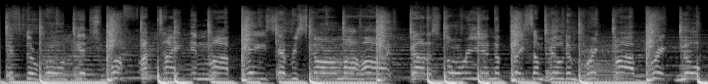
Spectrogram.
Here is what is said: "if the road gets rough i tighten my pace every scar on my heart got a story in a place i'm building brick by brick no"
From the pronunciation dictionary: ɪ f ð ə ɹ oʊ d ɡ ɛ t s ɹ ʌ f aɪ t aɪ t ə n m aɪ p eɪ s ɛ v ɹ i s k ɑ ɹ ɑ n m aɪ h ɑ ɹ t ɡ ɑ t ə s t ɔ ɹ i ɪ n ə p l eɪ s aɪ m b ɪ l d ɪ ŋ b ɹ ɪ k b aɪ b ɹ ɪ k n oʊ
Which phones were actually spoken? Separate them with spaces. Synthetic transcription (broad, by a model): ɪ f ð ə ɹ oʊ d ɡ ɛ t s w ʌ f aɪ t aɪ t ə n m aɪ p eɪ s ɛ v ɹ i s k ɑ ɹ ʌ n m aɪ h ɑ ɹ t ɡ ɑ t ə s t ɔ ɹ i ɪ n ə p l eɪ s aɪ m b ɪ l d ɪ ŋ b ɹ ɪ k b aɪ b ɹ ɪ k n oʊ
